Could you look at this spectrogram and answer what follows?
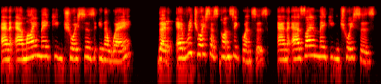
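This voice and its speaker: Earnest woman lecturing, slightly high voice. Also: fairly bright tone. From Sri Lanka. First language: Tamil. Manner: rhetorical questions, earnest and emphatic. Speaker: speaker at an academic session. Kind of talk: lecture-style talk.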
